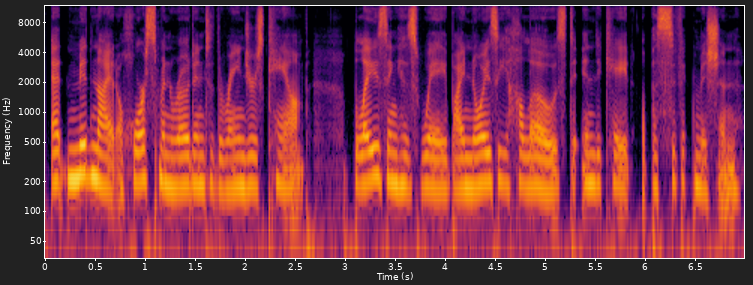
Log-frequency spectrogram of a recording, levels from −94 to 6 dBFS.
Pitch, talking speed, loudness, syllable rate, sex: 185 Hz, 170 wpm, -19 LUFS, 5.4 syllables/s, female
